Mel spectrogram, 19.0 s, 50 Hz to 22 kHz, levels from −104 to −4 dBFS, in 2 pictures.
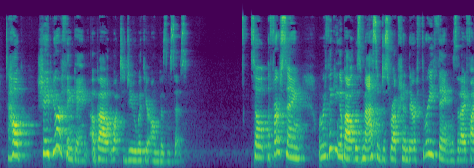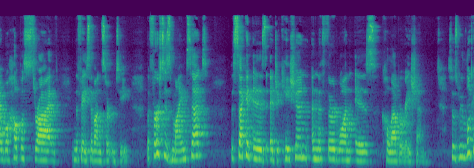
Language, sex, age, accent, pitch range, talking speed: English, female, 30-49, American, 195-245 Hz, 185 wpm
